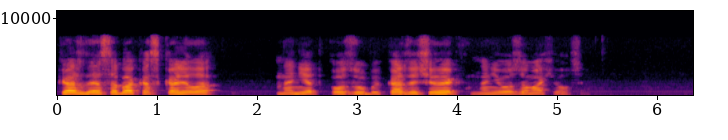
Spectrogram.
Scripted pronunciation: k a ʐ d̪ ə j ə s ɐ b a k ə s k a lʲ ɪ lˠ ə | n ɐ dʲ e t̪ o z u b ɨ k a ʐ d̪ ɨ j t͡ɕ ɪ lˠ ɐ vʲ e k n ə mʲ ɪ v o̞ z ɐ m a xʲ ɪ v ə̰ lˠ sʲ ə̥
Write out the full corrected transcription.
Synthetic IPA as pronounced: k a ʐ d̪ ə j ə s ɐ b a k ə s k a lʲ ɪ lˠ ə | n ɐ nʲ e t̪ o z u b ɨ k a ʐ d̪ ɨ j t͡ɕ ɪ lˠ ɐ vʲ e k n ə nʲ ɪ v o̞ z ɐ m a xʲ ɪ v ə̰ lˠ sʲ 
